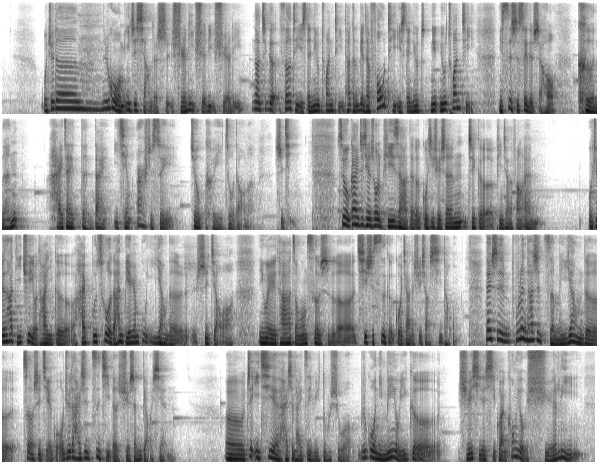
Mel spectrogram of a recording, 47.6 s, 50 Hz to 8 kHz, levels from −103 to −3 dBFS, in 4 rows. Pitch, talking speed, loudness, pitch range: 130 Hz, 280 characters per minute, -19 LUFS, 115-160 Hz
